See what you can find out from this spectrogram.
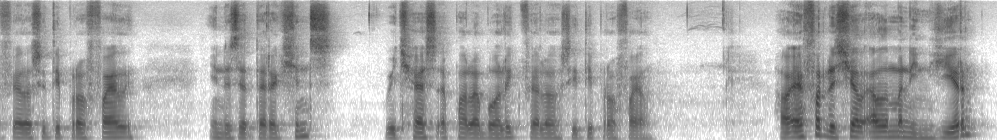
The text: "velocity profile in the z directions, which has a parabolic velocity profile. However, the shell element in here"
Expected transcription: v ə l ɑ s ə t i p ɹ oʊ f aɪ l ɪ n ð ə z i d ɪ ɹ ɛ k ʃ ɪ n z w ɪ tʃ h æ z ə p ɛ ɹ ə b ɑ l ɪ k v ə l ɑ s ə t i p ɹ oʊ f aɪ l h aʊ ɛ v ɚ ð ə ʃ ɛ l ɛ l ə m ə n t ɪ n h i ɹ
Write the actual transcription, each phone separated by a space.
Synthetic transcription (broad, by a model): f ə l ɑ s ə t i p ɹ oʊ f aɪ l ɪ n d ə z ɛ d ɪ ɹ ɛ k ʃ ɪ n s w ɪ tʃ h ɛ s ə p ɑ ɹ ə b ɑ l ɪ k f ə l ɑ s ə t i p ɹ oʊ f aɪ l h aʊ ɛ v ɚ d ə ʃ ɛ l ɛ l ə m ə n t ɪ n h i ɹ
